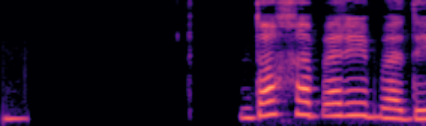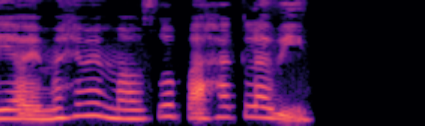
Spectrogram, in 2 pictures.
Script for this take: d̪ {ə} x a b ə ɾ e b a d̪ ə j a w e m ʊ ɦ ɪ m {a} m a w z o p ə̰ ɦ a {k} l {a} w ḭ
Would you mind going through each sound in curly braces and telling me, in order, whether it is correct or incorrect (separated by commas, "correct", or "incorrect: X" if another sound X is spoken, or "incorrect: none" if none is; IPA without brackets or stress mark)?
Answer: incorrect: ɑ, incorrect: e, correct, correct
